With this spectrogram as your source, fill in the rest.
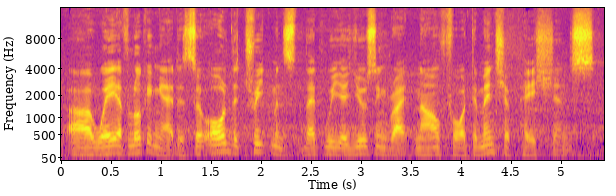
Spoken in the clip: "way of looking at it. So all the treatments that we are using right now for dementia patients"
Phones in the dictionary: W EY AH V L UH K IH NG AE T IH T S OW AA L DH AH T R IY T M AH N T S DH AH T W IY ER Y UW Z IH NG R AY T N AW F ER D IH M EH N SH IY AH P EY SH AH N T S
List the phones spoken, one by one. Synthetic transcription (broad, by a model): W EY AH V L UH K IH NG AE T IH T S OW AA L DH AH T R IY T M AH N T S DH AH T W IY ER Y UW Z IH NG R AY T N AW F ER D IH M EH N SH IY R P EY SH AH N T S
